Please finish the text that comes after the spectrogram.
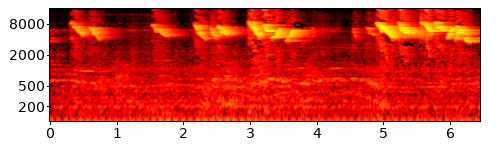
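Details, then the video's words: Pleci buxtoni practising ngalas, the wild song style. Bursts of sharp, high descending whistles separated by short pauses, over a constant low electrical-like hum. "Pleci Buxtoni belajar ngalas"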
